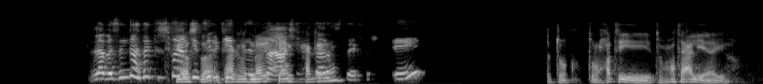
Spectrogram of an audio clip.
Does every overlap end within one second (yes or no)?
no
